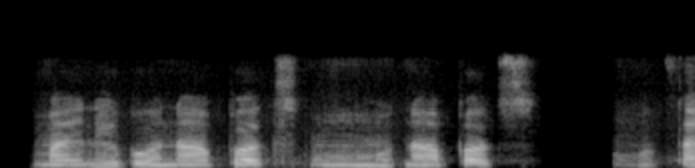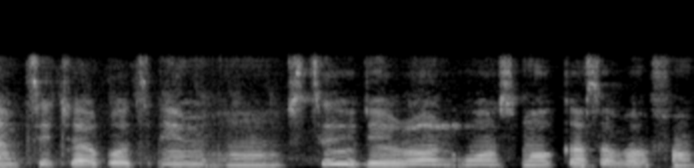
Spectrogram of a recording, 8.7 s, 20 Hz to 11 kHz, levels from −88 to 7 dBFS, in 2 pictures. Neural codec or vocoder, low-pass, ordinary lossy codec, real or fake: none; 7.2 kHz; MP3, 96 kbps; real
